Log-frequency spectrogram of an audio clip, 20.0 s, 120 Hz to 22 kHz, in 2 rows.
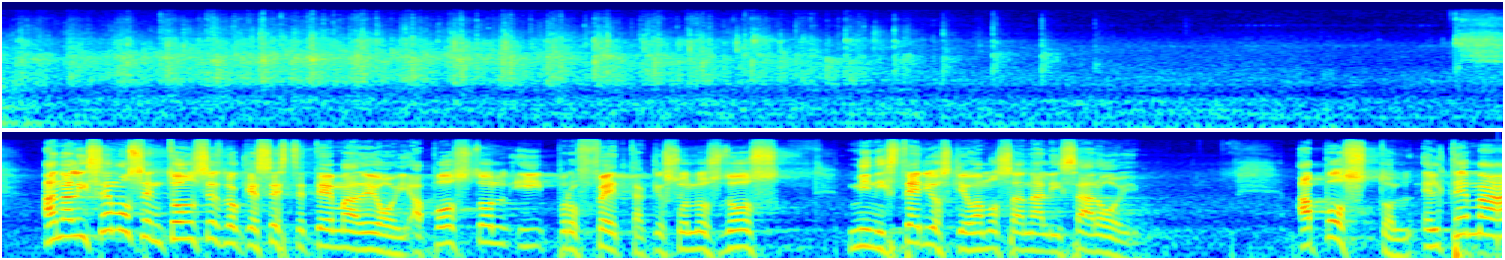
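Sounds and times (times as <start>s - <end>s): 
crowd of people clapping steadily: 0.0s - 7.5s
speech: 10.4s - 17.7s, 18.7s - 20.0s.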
